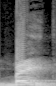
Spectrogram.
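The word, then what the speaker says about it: bathe: लेकिन ये बात नहीं है, ये बैध है। बैध, बैध, AE, बैध, बैध। तो हमने क्या लिखा है? टीएच को दे लिखा है, थे नहीं लिखा, क्योंकि ये वर्ब है, स्नान करना वर्ब है।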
